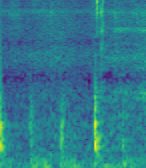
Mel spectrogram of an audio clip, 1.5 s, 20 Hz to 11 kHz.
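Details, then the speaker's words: Fiat Uno front suspension rocked by hand: short creaks about three a second from a worn lower control arm bushing on a replaced arm; steering box, shock and axle were suspected first. "esse braço eu troquei quase os 4 anos T ouvindo um barulho vou desmontar Aqui estou PR olhar a bucha mas o barulho é esse aqui"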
